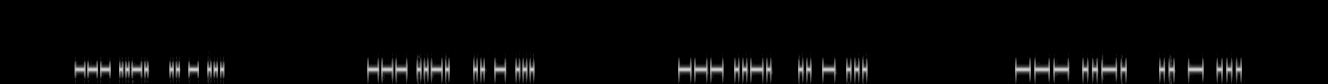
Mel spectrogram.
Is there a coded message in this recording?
Yes: Morse code from 0.8 to 12.4 s, heard as a keyed tone, about 34 wpm, 700 Hz. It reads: OF ITS OF ITS OF ITS OF ITS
